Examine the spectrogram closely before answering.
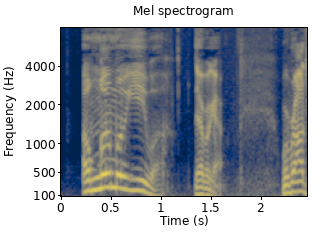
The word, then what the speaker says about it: Olumuyiwa: Are you going to try the pronunciation on the real name? Olumuyiwa.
